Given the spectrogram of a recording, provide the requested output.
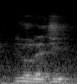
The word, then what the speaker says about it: eulogy: यूलॉजी। अब मुझको अगर इसका उच्चारण करना आ गया, यानी ई के बाद अगर यू है या डब्लू है तो हम क्या पढ़ेंगे? यू से उच्चारण करेंगे।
